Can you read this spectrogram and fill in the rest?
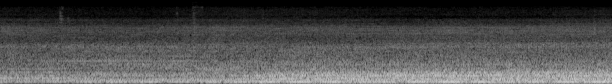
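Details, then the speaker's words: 2007 Trane XB13 5-ton central air conditioner condenser starting up: steady low hum with even fan whoosh, no rattles or screeches; normal running. "Yep, yeah, it sounds like a stroll. So this is a nice unit actually."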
